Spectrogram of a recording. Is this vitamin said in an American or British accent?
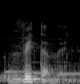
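British. The first syllable sounds like "vit". "En anglais britannique, on dit vitamin"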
